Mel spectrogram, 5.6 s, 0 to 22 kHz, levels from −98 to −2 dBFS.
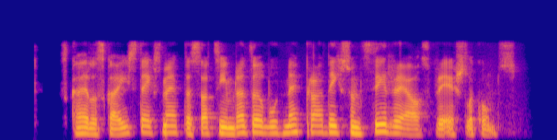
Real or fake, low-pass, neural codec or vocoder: fake; 7.2 kHz; codec, 16 kHz, 6 kbps, DAC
